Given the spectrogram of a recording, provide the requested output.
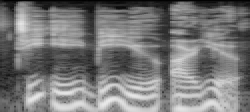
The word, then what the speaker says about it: Teburu: pronounced various ways and my favorite one so far is two Beru it's te bu are you and obviously they're going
